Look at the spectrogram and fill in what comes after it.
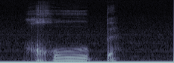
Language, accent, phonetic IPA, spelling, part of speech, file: Persian, Iran, [xuːb̥], خوب, adjective / adverb, Fa-خوب.ogg
- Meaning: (adjective) 1. good 2. well 3. nice; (adverb) nicely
